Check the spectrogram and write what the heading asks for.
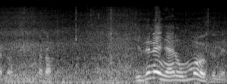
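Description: Wind buffeting the microphone over small sea waves washing onto the beach, an even rushing noise; a man's voice comes in near the end.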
